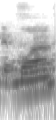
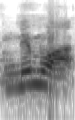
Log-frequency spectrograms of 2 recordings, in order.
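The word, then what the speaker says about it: NMWA: in the arts we always yeah we we pronounce the acronym nimmoa nimmoa okay one Saturday of the month every other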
